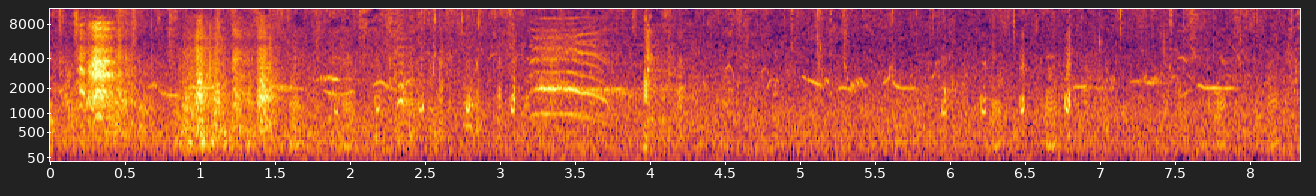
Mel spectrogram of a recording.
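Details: Seagulls squabbling over food offered by hand, a loud burst of harsh cries at the start, then scattered shorter squeals and thin rising whines fading out.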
